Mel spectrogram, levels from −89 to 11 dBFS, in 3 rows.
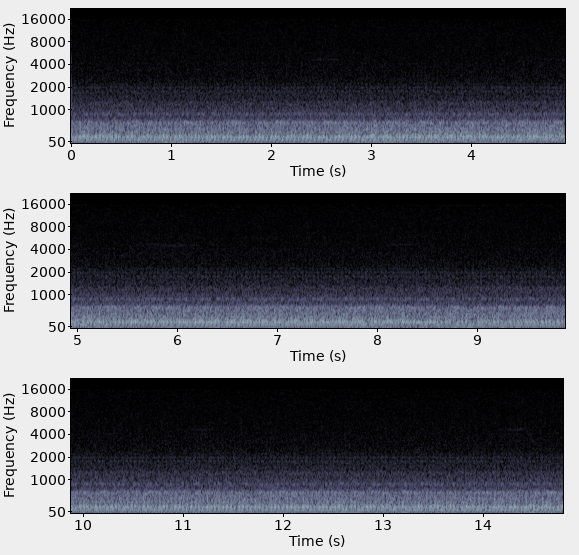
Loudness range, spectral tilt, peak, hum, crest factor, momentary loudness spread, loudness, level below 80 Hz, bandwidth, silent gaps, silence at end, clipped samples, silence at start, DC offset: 1 LU; -10.5 dB/octave; -16 dBFS; none; 14 dB; 2 LU; -31 LUFS; -44 dBFS; 11 kHz; none; 0 s; under 0.1%; 0 s; under 0.1%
